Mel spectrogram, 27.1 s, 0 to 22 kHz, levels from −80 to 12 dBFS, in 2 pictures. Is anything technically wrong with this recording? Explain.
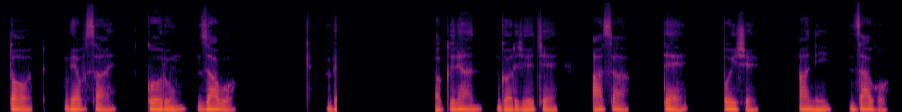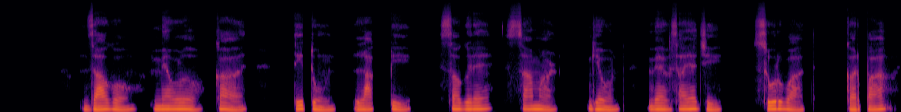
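Yes. From 5.04 s to 6.53 s the speech cuts out into an audio dropout to silence lasting about 1.48 s. The cut is abrupt at both ends, and the gap is silent with no room tone, so whatever was spoken there is gone. The likely cause is the input being lost for that moment while recording continued and filled the gap with silence. A natural pause would leave some background hiss.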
